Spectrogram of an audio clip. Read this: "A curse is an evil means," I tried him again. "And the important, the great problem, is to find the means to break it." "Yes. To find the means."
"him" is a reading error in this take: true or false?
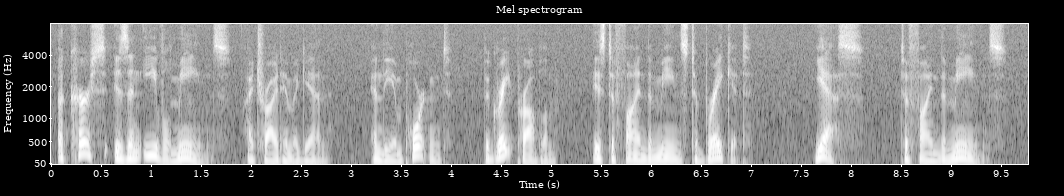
false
